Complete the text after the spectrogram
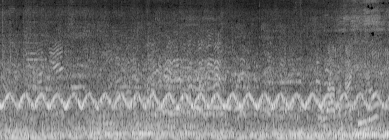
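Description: Motorcycle engines run.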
